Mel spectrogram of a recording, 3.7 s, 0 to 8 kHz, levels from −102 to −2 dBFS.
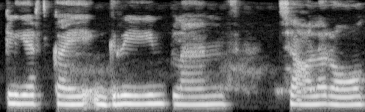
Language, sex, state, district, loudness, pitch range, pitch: Telugu, female, Andhra Pradesh, Anantapur, -15 LUFS, 215-230 Hz, 225 Hz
